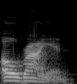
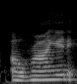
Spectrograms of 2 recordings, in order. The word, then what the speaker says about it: Orion: Orion, if you don't, your name rhymes with lion for a reason.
